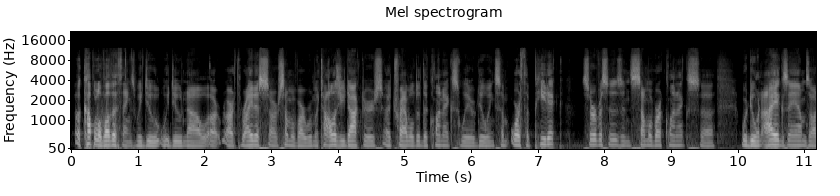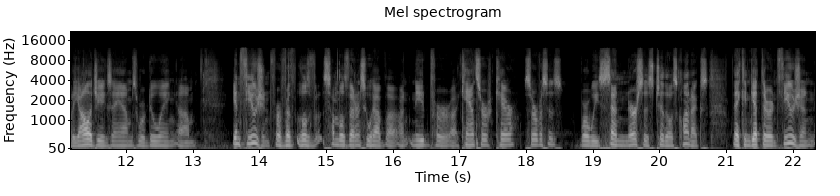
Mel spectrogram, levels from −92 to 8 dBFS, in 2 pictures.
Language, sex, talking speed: English, male, 200 wpm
